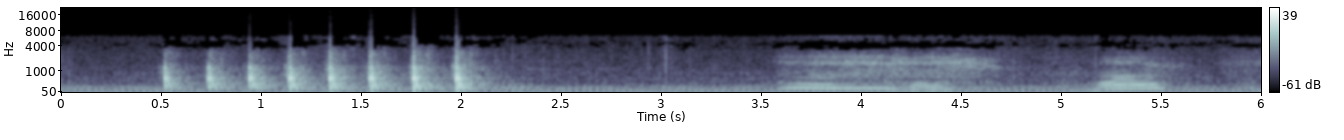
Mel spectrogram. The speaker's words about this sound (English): At dusk, hungry, dirty, tired, he turns into the lane leading to a ranch house, the Double R Bar Ranch. He knocks at the door.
